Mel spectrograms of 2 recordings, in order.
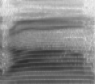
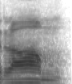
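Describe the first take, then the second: First: Raam, stretched and called out. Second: Said in the usual way. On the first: Shown as a demonstration. Teacher shows how a plutा vowel is called out, louder. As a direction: call the name louder, as if to someone far off. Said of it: "चिल्ला करके बोलना है". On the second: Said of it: "simply आपने बोला राम".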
